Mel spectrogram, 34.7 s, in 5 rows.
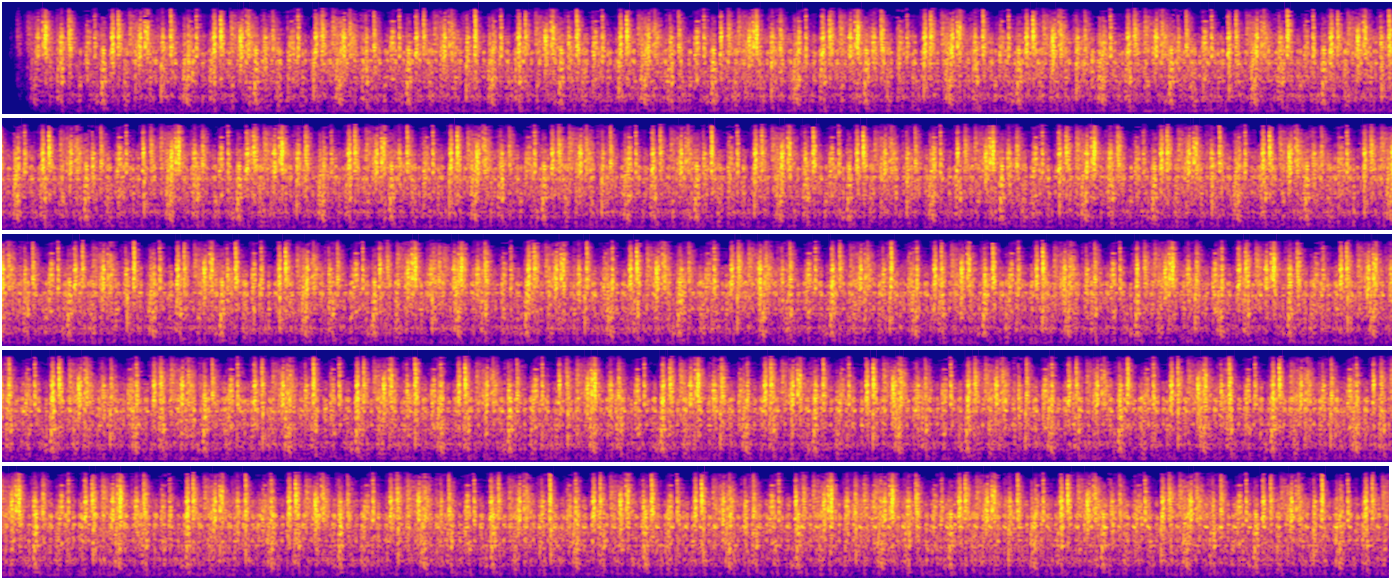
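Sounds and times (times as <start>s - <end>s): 
roller coaster hill lift chain pulling: 0.1s - 34.7s.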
